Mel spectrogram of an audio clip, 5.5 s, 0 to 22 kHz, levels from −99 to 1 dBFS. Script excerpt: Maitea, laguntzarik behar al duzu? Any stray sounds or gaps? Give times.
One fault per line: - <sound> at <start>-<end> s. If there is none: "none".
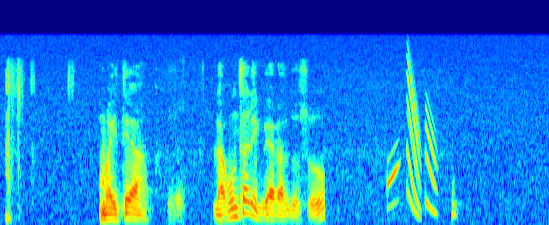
- laugh at 1.7-1.9 s
- chirp at 3.9-4.4 s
